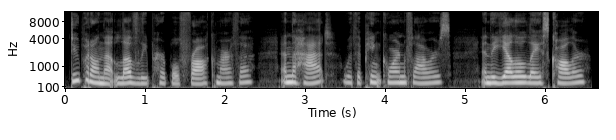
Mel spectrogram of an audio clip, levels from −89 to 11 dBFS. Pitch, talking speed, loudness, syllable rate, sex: 225 Hz, 180 wpm, -19 LUFS, 4.9 syllables/s, female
